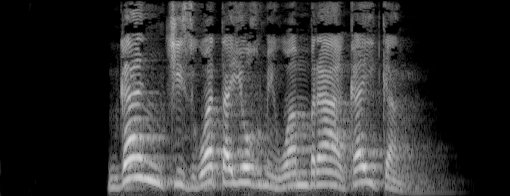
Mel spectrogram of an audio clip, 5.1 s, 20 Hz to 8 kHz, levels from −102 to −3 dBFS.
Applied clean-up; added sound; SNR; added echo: neural mask model Resemble Enhance denoiser.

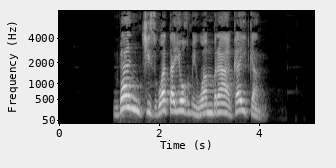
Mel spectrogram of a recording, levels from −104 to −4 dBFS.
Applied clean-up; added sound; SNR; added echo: neural mask model DeepFilterNet 3.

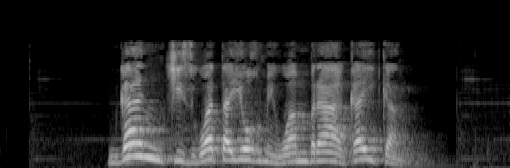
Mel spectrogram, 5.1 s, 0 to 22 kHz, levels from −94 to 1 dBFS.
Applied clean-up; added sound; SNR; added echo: neural separator model SepFormer DNS4.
